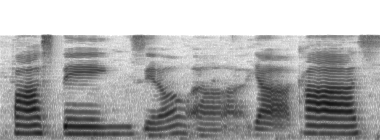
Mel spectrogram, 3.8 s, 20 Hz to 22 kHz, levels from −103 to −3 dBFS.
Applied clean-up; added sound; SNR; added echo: classical method log-MMSE.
